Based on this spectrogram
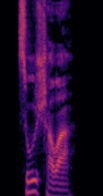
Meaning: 1. agent noun of zuschauen: spectator 2. agent noun of zuschauen: viewer 3. audience
- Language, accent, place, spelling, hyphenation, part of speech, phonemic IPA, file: German, Germany, Berlin, Zuschauer, Zu‧schau‧er, noun, /ˈt͡suːˌʃaʊ̯ɐ/, De-Zuschauer.ogg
